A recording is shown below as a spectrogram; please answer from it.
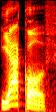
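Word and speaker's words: יעקב: O termo Yaakov é assim que se pronuncia em hebraico.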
